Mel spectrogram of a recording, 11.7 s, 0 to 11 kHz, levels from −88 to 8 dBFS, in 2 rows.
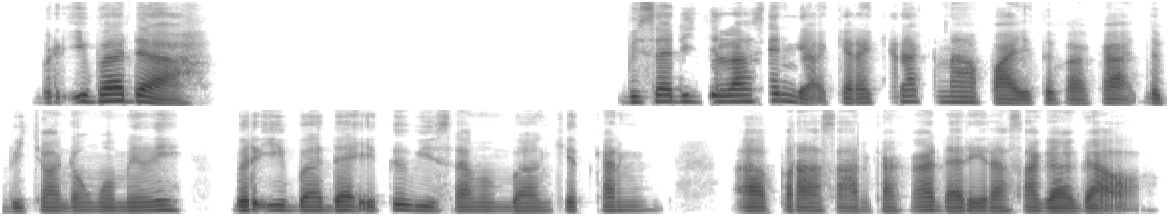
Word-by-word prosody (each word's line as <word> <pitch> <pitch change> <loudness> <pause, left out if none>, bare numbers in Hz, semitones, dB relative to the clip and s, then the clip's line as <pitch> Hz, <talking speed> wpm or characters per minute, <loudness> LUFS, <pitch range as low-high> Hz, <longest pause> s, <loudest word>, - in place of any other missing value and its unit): Beribadah? 165 - +4 2.1
Bisa 165 +3 +2
dijelasin, 180 +1 +1
nggak, - - -1
kira-kira 140 +5 -1
kenapa 155 -5 0
itu, 115 +1 -5
Kakak 120 +2 -1
lebih 120 -1 -3
condong 125 0 -2
memilih, 135 +4 -1 0.2
beribadah 140 -1 +2
itu 165 - -1
bisa 135 -3 -2
membangkitkan, 130 +2 -4 0.4
eee, 125 -1 +3
perasaan 125 -1 -1
Kakak 125 +2 -2
dari 120 +1 +2
rasa 120 +1 -1
gagal? 110 -1 +2
130 Hz, 110 wpm, -26 LUFS, 125-150 Hz, 2.1 s, Beribadah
